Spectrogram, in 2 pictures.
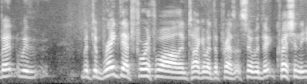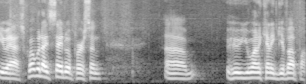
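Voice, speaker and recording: With a dark, mellow tone and fairly high pitch, a man talks at a fairly quick pace, using ordinary pitch variation and long, frequent pauses. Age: 60s. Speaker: counseling teacher. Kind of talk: lecture. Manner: halting, with false starts.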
